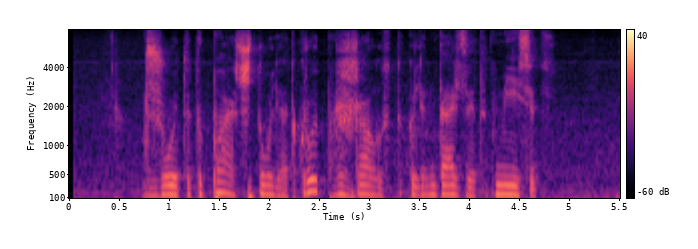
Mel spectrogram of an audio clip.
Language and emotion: Russian, angry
